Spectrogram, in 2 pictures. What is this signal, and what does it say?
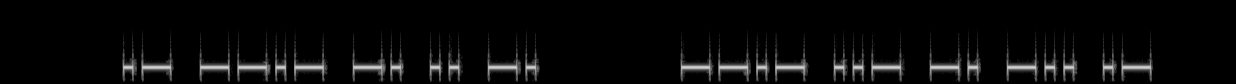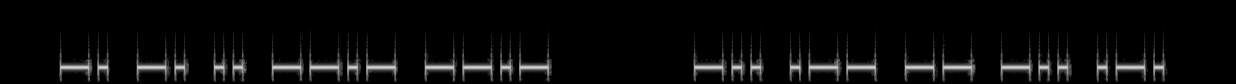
Morse code, heard as a keyed tone, about 13 wpm, 800 Hz. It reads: AQNIN QUNDA NNIQQ DWMDR
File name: LEZIONI / 4 Q 12wpm 1833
